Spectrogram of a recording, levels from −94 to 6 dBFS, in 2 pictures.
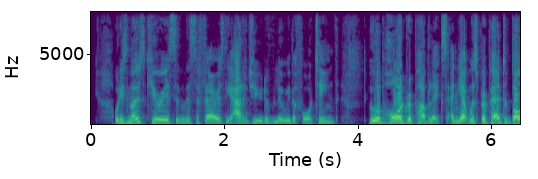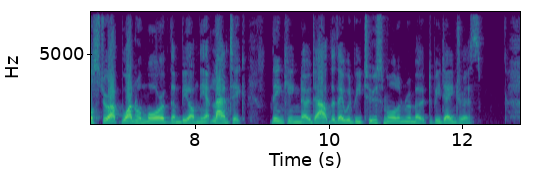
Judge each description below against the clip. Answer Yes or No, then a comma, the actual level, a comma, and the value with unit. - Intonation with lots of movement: Yes, wide, 5.7 semitones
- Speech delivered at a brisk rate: Yes, fast, 210 wpm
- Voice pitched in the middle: Yes, medium, 145 Hz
